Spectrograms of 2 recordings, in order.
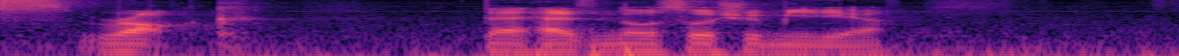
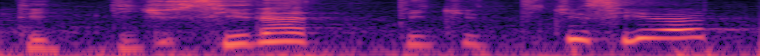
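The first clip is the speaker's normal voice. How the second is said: much higher, panicky voice; frantic wife; 13 semitones higher, faster than usual. Retold or imitated. Wife asks her husband if he saw it, panicky. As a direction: squeak it out in alarm. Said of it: "And she's like".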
